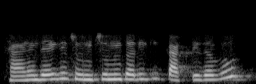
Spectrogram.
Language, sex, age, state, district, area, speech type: Odia, female, 60+, Odisha, Dhenkanal, rural, conversation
